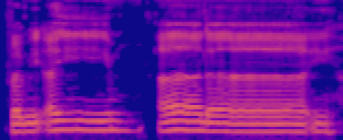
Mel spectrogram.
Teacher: لام کے ساتھ الف مدہ ہے، الف مدہ کے اوپر مد اصلی ہے، 3 الف مدار میں کھینچیں گے · حمزہ کے اوپر کھڑا زبر ہے، ایک الف مدار میں کھینچیں گے ، لام کے ساتھ الف مدہ ہے، الف مدہ کے اوپر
